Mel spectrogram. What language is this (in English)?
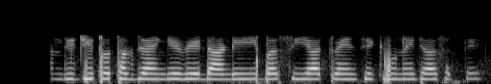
Hindi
